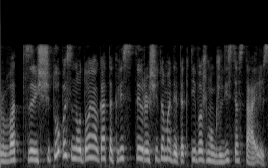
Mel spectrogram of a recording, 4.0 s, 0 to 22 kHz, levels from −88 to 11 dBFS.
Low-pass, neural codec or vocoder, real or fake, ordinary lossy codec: 7.2 kHz; codec, 16 kHz, 4 kbps, X-Codec, WavLM features, trained on Multilingual LibriSpeech; fake; MP3, 64 kbps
